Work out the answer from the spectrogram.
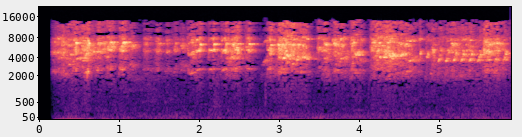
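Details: Bird chicks separated from their colony, giving a dense, continuous chorus of high, thin chirps from many birds at once, swelling and fading in waves without pause.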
